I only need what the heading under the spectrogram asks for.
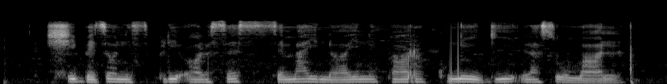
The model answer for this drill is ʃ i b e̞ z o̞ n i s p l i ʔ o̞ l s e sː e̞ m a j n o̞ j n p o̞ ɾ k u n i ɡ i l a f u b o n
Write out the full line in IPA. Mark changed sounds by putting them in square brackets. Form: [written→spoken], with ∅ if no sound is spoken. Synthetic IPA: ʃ i b e̞ z o̞ n i s p l i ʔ o̞ l s e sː e̞ m a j n o̞ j n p o̞ ɾ k u n i ɡ i l a [f→s] u [b→m] o n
